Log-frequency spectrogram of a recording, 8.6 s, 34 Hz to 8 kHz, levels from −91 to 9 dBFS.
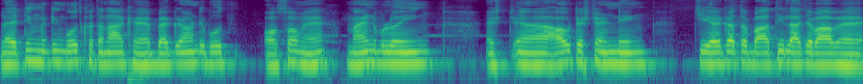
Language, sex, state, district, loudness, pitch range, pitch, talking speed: Hindi, male, Chandigarh, Chandigarh, -15 LUFS, 130-140 Hz, 135 Hz, 145 wpm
